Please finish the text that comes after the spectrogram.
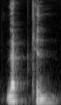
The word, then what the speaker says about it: napkin: 근데 많은 한국 사람들은 냅킨 좀 줘, 냅킨. 개방시키죠. 냅킨. 그렇게 되면 어떻게 됩니까? 음절이 하나 늘어났죠. 으라는 모음을 넣으면서 개방시키지 않습니까? 그러면은 냅킨. 3음절짜리에 잘못된 발음이 나오는 거죠. napkin. 두 음절로 할 것을.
